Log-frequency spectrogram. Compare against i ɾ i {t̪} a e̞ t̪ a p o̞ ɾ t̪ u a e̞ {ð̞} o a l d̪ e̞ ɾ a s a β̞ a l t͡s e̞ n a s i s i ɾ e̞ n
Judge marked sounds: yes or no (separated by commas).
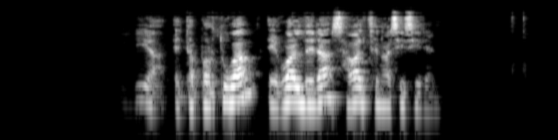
no, no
